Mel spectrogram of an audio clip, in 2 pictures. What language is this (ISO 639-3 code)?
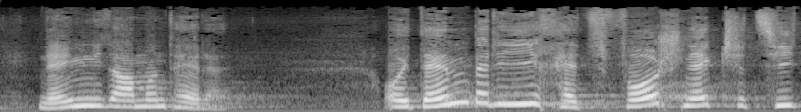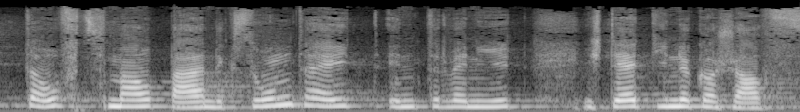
gsw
